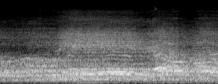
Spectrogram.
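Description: A man chanting a Sanskrit verse in a slow, melodic sung recitation, holding and bending long notes.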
